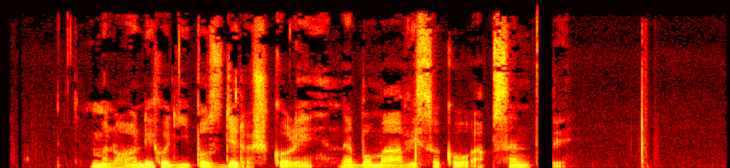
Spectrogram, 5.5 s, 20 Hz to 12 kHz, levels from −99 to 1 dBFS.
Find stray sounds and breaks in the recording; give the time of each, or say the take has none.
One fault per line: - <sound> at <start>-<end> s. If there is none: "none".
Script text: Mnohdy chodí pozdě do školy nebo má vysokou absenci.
- dropout at 4.0-4.1 s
